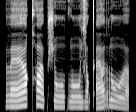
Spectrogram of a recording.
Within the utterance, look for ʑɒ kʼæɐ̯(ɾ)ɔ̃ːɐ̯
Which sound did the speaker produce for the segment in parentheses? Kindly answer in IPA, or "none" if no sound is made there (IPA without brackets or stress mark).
r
